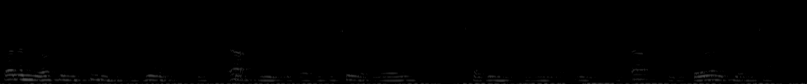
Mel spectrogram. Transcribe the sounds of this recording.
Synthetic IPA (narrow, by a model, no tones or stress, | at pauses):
d̥ɑ̈æɐnemliɒ̽sːɒ̽ne̝nfil̰mɒ̽mjo̝̰ːɐnst͡sʰe̝lʰe̝ɒb̥liʊl̩səʋɒd̥ifɒ̽sø̰ːɪɐælɛːʊ | t͡sʰʁad̥imæɕo̝nel̰ɒ̽b̥le̝ːʊl̩səmed̥enæɐb̥eð̞ˠʁɐipʰlænt͡sʰɑ̈ɪ̰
